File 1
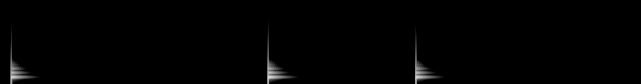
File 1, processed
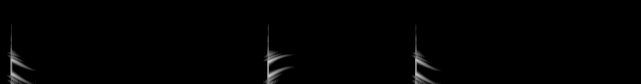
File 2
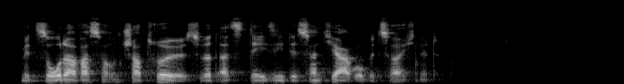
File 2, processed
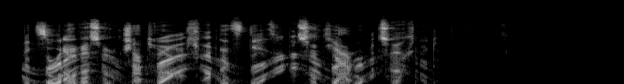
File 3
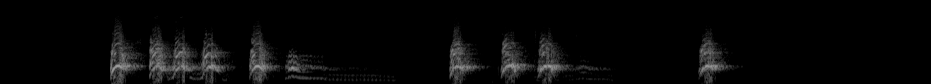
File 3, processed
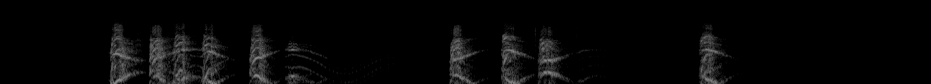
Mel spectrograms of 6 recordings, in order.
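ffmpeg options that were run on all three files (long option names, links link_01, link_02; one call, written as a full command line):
ffmpeg -i in.wav -af "superequalizer=8b=0.316:12b=2.51:14b=3.55,aeval=exprs='val(0)*sin(2*PI*720*n/s+720*0.6/0.99*sin(2*PI*0.99*n/s))':channel_layout=same,volume=-1dB" out.wav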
